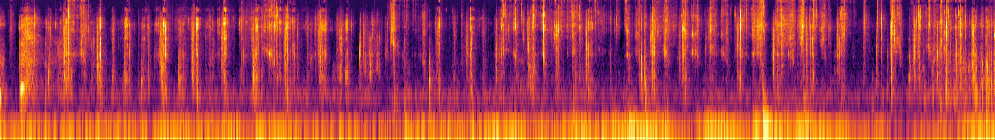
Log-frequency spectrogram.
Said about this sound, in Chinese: 真的觉得这个麦克风录吃东西的声音好听，包括这种喝水的吞咽的声音。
